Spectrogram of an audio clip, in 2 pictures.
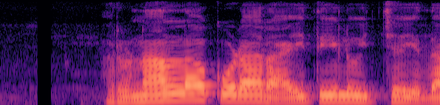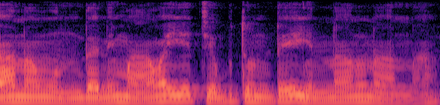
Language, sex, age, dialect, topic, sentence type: Telugu, male, 18-24, Utterandhra, banking, statement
